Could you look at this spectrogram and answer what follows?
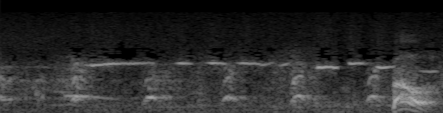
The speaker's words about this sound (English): As with Dan Bowles, whistling softly to himself while he hitches up the buckboard, enjoying the prospect of the trip to town as any lone cowboy would.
